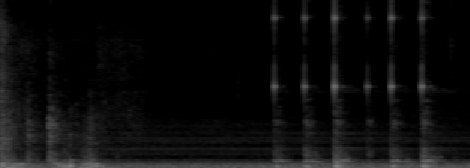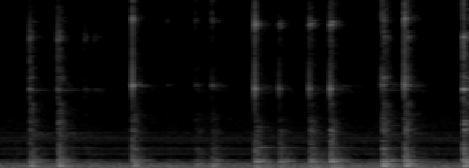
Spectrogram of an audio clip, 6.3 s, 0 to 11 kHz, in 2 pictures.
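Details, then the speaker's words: Marshall DSL100 tube amp with old power tubes, heard close to the speaker; irregular sharp crackles and pops over a steady low hum, showing the tubes are defective and need replacing. "try to listen you shouldn't hear any of that so these tubes are done"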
